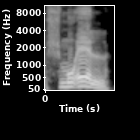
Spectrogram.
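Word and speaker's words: שמואל: How you pronounce Samuel in Old Hebrew? Shmuel. Shmuel is the name.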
